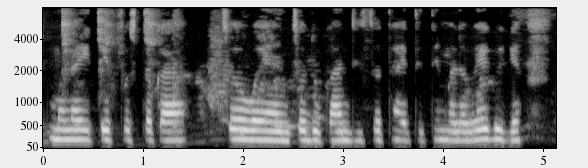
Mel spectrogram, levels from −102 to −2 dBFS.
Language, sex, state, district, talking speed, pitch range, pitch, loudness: Marathi, female, Maharashtra, Dhule, 130 wpm, 190-205 Hz, 200 Hz, -23 LUFS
